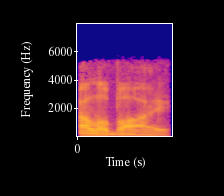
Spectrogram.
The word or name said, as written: alibi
